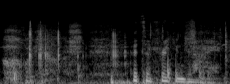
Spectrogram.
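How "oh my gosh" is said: soft, breathless whisper; stunned whisper. Real, not acted. Angler overwhelmed by his catch, stunned whisper. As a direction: whisper it, spent from screaming. Overwhelmed after landing the giant.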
